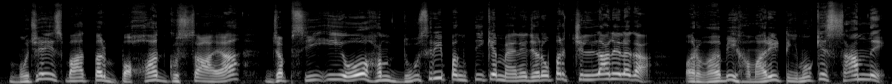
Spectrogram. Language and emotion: Hindi, angry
